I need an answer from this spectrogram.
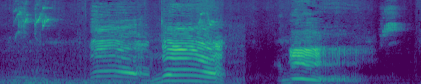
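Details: Cows walking back to the barn in the afternoon on a village farm give loud, drawn-out moos, one rising then falling and a shorter one following, with music playing.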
